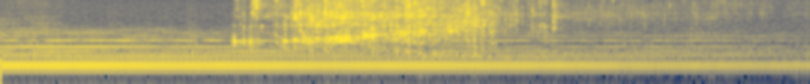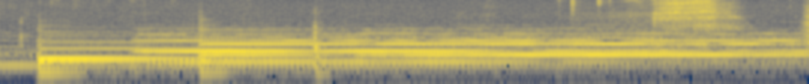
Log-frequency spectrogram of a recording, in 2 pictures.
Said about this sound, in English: Please, let me drink some water.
